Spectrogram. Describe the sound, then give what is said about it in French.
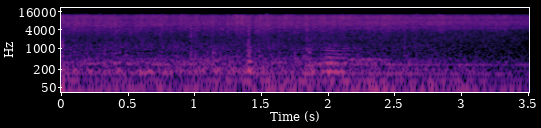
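A dense, continuous drone of many flies buzzing around a dead body found by investigators in Mayotte in 2011, steady throughout with a few brief swells as individual insects pass; no voices. “Les mouches sont très nombreuses, notent les enquêteurs, peu habitués à tomber sur des cadavres.”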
